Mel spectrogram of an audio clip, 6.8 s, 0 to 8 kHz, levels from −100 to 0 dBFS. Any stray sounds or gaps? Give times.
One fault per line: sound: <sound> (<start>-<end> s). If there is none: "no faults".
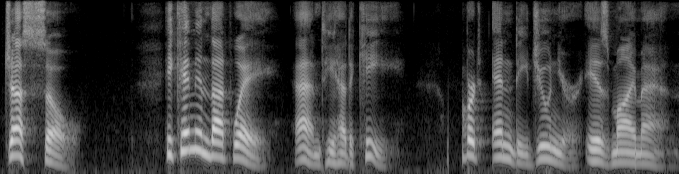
sound: dropout (4.5-4.6 s)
